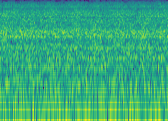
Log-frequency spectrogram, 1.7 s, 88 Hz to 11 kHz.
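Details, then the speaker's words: Blackfox 2"x72" belt grinder, newly assembled, motor running in reverse to check the factory wiring; the belt tracked about 1/4 inch: a steady, even high hiss and whir with no knocks, surging or grinding; normal running. "For now, we'll just make sure the motor's running in reverse correctly so that we know that they've done their job at the factory wiring it."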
